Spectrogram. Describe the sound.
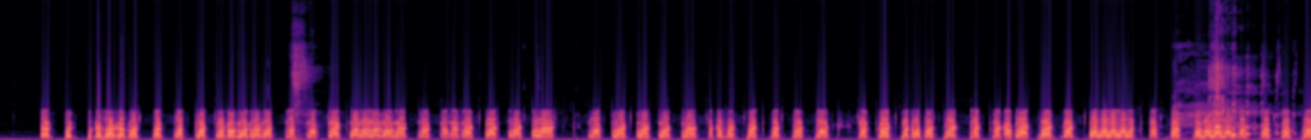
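A person gobbles like a turkey through a Christmas classic, a rapid, warbling string of voiced bursts that follows the song's melody and runs without pause for about sixteen seconds, loud and steady.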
